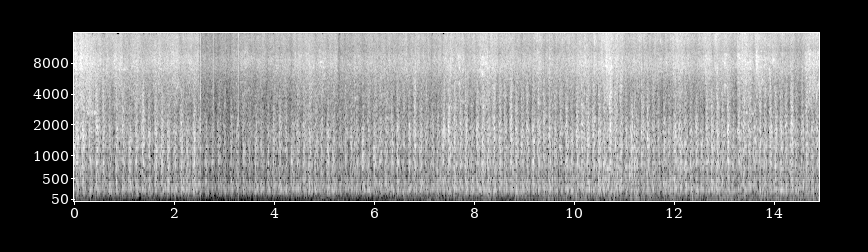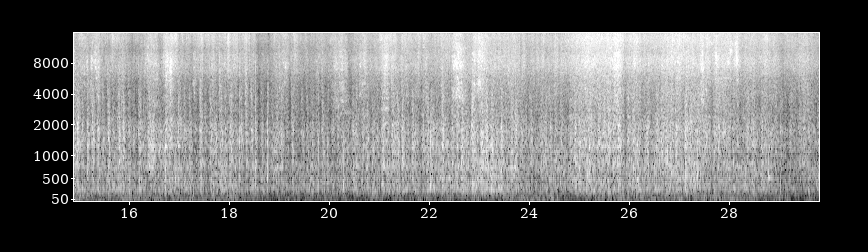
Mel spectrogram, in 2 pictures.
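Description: A train running along the line, its wheels clicking rapidly and steadily over the rails, easing off slightly near the end.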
